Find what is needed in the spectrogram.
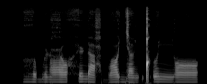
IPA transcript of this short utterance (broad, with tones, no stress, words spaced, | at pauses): ɦʊ˧bʊ˧ɳʕɔ˧ hɨ˧ɳ ɾa˨ħbɒ˨˦ɟa˨ɳǃʼʊ˦ ɲɔ˧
